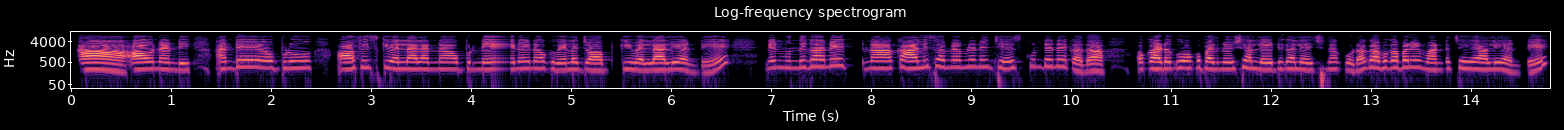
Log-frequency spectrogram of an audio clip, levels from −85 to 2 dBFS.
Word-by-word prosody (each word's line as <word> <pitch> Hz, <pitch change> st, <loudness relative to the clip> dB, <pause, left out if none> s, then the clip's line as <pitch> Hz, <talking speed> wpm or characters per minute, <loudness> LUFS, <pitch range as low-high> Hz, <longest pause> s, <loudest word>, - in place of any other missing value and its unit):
ఆ! -, -, +10 dB, 0.5 s
అవునండి. 245 Hz, -3 st, +2 dB, 0.4 s
అంటే 275 Hz, +4 st, -1 dB, 0.3 s
ఇప్పుడు 275 Hz, 0 st, -7 dB, 0.5 s
ఆఫీస్‌కి 300 Hz, +2 st, -5 dB
వెళ్ళాలన్నా 250 Hz, -1 st, +1 dB
ఇప్పుడు 245 Hz, 0 st, -12 dB
నేనైనా 250 Hz, +2 st, -2 dB
ఒకవేళ 240 Hz, -1 st, -5 dB
జాబ్‌కి 220 Hz, +2 st, 0 dB
వెళ్ళాలి 230 Hz, +2 st, +2 dB
అంటే 180 Hz, -2 st, -12 dB, 0.6 s
నేను 290 Hz, +1 st, -1 dB
ముందుగానే 320 Hz, +3 st, 0 dB, 0.4 s
నా 275 Hz, -, +5 dB, 0.2 s
ఖాళీ 280 Hz, +1 st, +5 dB
సమయంలో 310 Hz, 0 st, -4 dB
నేను 320 Hz, -2 st, -9 dB
చేసుకుంటేనే 325 Hz, +5 st, -5 dB
కదా! 210 Hz, +1 st, +3 dB, 0.4 s
ఒక 255 Hz, -, -19 dB
అడుగు 260 Hz, +2 st, +2 dB
ఒక 295 Hz, -, -6 dB
10 250 Hz, -1 st, +3 dB
నిమిషాలు 270 Hz, +2 st, -4 dB
లేట్‌గా 255 Hz, +3 st, -2 dB
లేచినా 235 Hz, +2 st, -7 dB
కూడా 220 Hz, +1 st, -2 dB
గబగబా 295 Hz, +1 st, +1 dB
నేను 305 Hz, -3 st, -6 dB
వంట 230 Hz, +1 st, -2 dB
చేయాలి 250 Hz, -2 st, -1 dB
అంటే 185 Hz, +1 st, -8 dB
255 Hz, 135 wpm, -24 LUFS, 240-290 Hz, 0.6 s, ఆ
